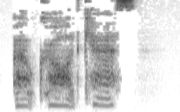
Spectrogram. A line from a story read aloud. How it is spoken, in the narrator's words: Dean hissed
